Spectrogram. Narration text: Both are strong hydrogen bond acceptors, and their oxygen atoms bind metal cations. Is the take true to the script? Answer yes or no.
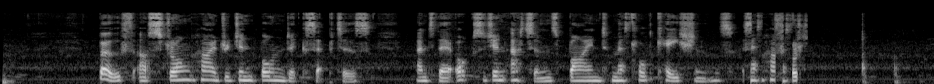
no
